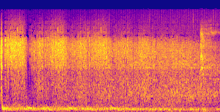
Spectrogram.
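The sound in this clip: Bomb explosion sound effect: a loud, sustained rumbling blast of broad noise that holds steady for several seconds with no voices.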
